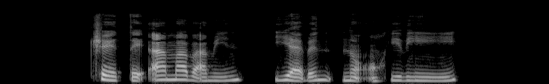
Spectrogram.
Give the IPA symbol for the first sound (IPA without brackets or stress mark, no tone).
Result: t͡ʃ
